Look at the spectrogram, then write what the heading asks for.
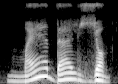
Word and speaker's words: медальйон: зошит що це це медальйон прочитай самостійно це слово медальйон давай визначимо наголос покличемо слово медальйон О так буквосполуч там де є буквосполучення йо завжди наголос буде на о запам'ятаємо цю хитрість так медальйон прикраса для шиї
